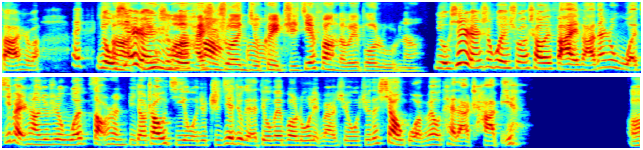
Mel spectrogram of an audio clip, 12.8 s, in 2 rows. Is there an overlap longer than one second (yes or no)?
yes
